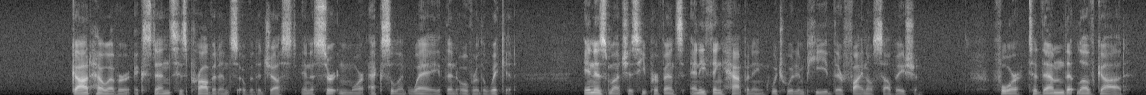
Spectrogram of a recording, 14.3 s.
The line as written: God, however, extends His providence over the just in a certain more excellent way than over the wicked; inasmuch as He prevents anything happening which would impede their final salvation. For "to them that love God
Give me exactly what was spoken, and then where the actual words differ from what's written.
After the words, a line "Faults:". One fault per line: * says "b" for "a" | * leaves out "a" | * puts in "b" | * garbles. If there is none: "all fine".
God, however, extends His providence over the just in a certain more excellent way than over the wicked; inasmuch as He prevents anything happening which would impede their final salvation. For "to them that love God
Faults:
all fine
